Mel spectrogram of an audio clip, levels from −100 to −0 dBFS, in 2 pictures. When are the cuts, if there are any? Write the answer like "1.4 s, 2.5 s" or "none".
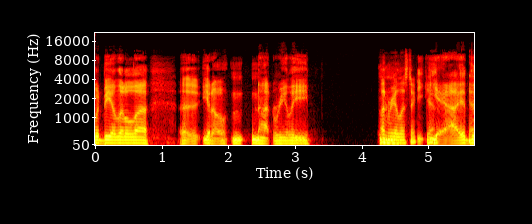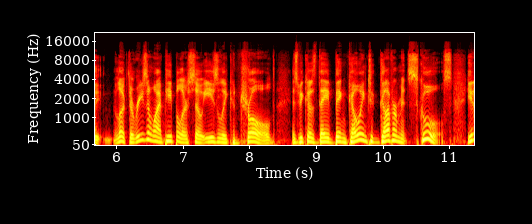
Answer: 6.0 s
